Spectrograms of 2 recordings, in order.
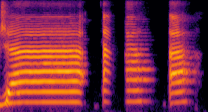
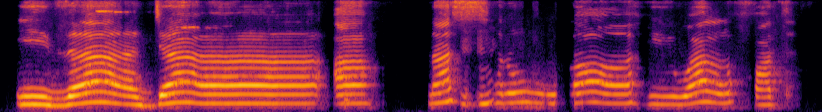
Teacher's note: Ja'a, tadinya ja 2 harokat aja, tapi ada hamzah nih. Jadi 4 harokat atau 5. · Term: mad wajib muttasil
